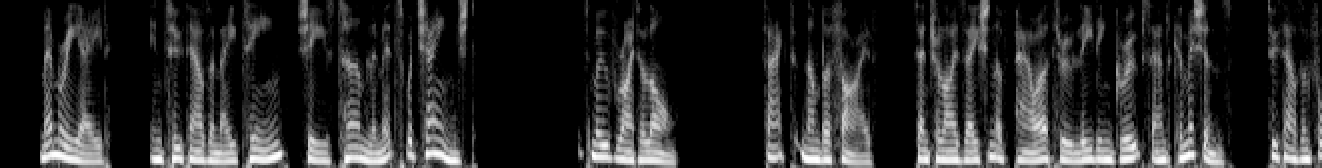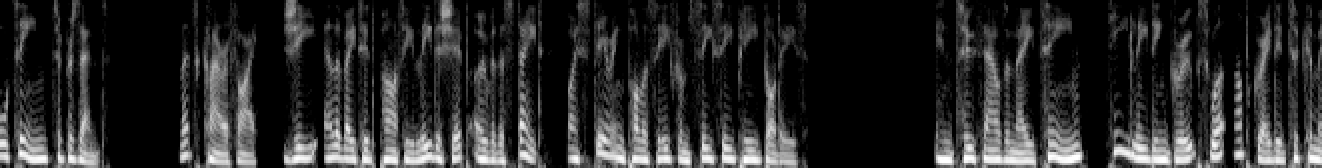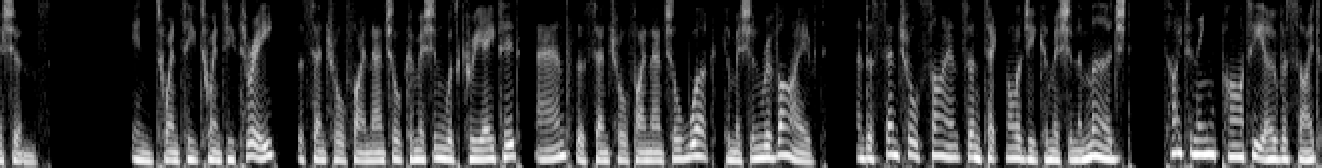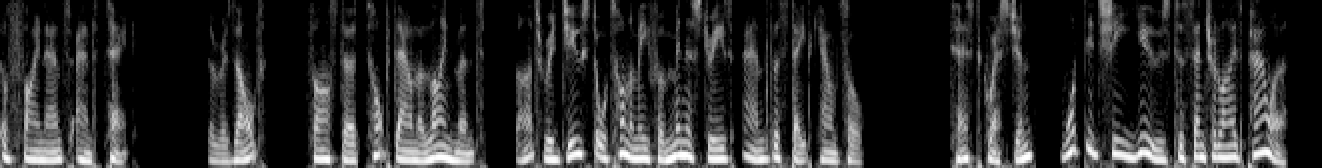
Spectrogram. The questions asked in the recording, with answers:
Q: what did Xi use to centralize power?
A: Correct answer, leading groups and commissions.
